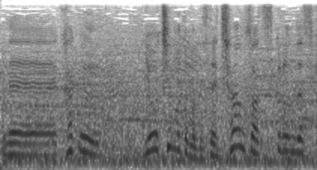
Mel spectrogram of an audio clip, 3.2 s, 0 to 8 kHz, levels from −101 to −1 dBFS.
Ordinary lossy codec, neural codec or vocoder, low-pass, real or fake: none; none; 7.2 kHz; real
